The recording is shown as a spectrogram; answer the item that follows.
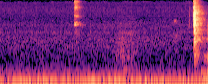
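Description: Quiet room tone of a voice-over recording: a steady low electrical hum, with a faint click about a third of the way in and another just before the end.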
